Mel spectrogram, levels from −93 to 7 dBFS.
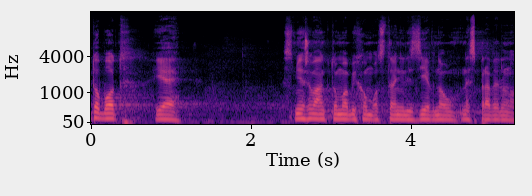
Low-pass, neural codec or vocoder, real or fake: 14.4 kHz; none; real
